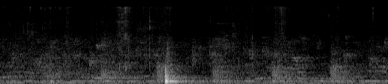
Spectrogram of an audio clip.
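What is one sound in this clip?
Hands squelch and squish through a soft, wet mixture.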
